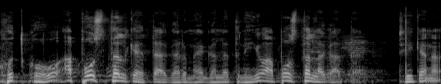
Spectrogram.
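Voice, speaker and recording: A man's voice of medium pitch comes across as somewhat breathy. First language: Telugu (speaking Hindi). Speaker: Bible teacher. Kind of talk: religious rebuttal commentary. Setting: classroom with Bible college students.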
